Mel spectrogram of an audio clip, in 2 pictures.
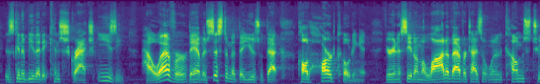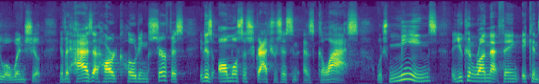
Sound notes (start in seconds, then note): none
